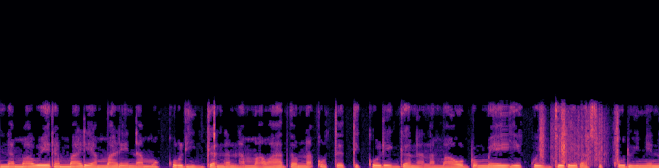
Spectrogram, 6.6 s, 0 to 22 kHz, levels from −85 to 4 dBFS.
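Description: A short stall from a late packet comes at 1.75 to 1.80 s, just after "mawĩra marĩa marĩ namo". The packet arrived late, the jitter buffer ran dry, and the receiver held the last sound for about 15 ms before carrying on from the same point. It is heard as a briefly stretched sound with a slight buzz or dip, and nothing is lost.

Lost packets rebuilt from error correction recur from 1.77 s to 5.56 s, twelve times in all. Most repairs last 60 ms, and they cluster around 1.8 to 2.2 s, then spread out at roughly 0.3 to 0.6 s intervals. Each missing packet was replaced by the low-bitrate copy carried in the next one, so there is no gap, but those stretches sound rougher and noisier.

A burst of packet loss follows at 5.02 to 5.11 s. About 60 ms of audio never arrived in time. The receiver extended and faded the preceding sound across the gap, giving a dying buzz or hiss, and then resumed further on with that section gone.

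Cable scratch noise runs from 5.39 to 6.18 s, at about 10 dB below the signal. Dense, irregular crackling and rustling sits over the sound, likely from a worn cable or connector being moved so that its contact resistance jumps around.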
